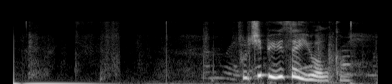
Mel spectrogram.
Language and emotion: Russian, neutral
